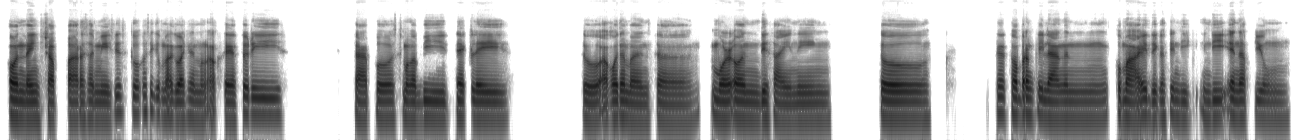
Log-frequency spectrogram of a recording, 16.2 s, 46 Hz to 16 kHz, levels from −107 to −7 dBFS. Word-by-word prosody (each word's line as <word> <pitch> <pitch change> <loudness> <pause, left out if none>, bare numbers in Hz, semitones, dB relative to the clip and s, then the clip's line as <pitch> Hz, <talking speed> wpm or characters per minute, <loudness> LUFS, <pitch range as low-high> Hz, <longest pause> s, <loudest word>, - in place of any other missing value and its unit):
online 115 -2 +5
shop 115 -1 +3
para 115 -1 +2
sa 115 - -1
misis 115 +6 -2
ko 140 -1 -3
kasi 150 +3 -6
gumagawa 120 -4 +1
siya 120 -1 -4
ng 115 - -4
mga - - 0
accessories. 130 +2 -1 0.9
Tapos 115 +1 0
mga 115 -1 +2
bead 115 -2 -2
necklace. 115 -1 +1 0.9
So 110 -1 +2
ako 120 0 +3
naman 110 -3 +1
sa 105 -1 -2 0.3
more 120 -2 +4
on 115 -2 +3
designing, 110 -1 -2 0.6
so, 125 - +4 1.4
kaya 140 -1 -1
sobrang 135 -1 +3
kailangan 115 -2 +2 0.5
kumayod 120 +1 +3
eh, 115 - -1
kasi 120 +1 -6
hindi 115 -1 -6 0.2
hindi 120 0 -3
enough 120 -2 +2
yung 115 -1 -5
115 Hz, 125 wpm, -25 LUFS, 115-120 Hz, 1.4 s, online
